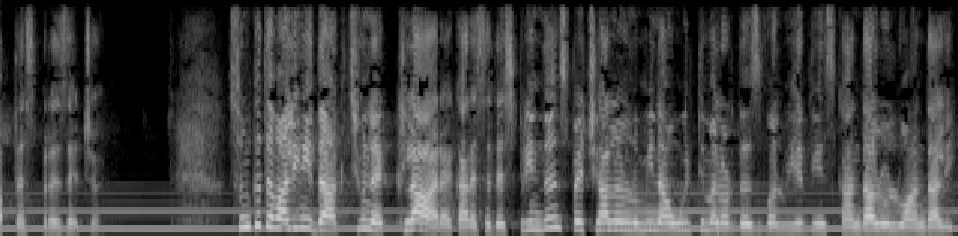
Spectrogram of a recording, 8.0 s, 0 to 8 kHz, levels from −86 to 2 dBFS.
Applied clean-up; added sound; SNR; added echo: none; Wind instrument, woodwind instrument; 16 dB; none.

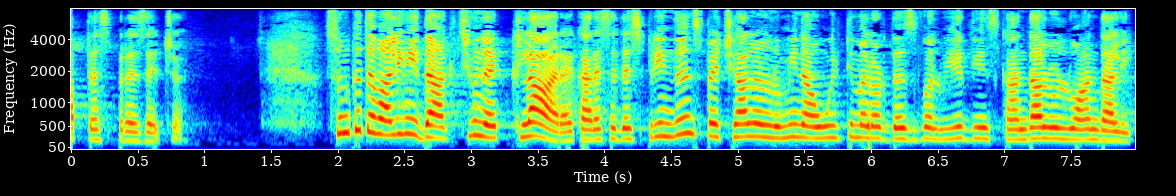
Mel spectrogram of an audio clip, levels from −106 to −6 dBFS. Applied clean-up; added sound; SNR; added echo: none; none; none; none.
